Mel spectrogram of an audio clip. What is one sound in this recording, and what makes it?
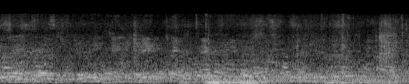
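A man speaks into a microphone, heard through loudspeakers outdoors.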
